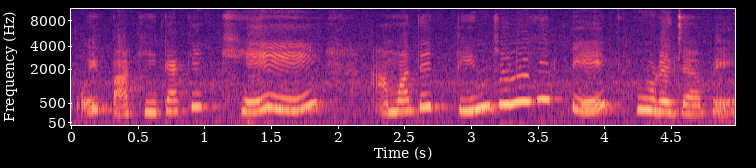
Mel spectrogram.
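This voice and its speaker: An eager, greedy male predator bird in a cartoon, squeaking in a very high voice. He talks slowly and drags out each word. Light rain patters in the background. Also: big pitch swings, creaky, a little hiss or hum, heavily acted, rough recording.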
